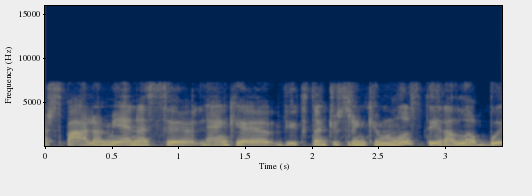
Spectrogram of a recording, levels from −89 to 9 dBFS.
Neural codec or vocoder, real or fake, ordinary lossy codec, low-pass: codec, 16 kHz, 4.8 kbps, FACodec; fake; MP3, 96 kbps; 7.2 kHz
